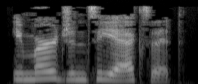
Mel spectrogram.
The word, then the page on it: emergency exit: British English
